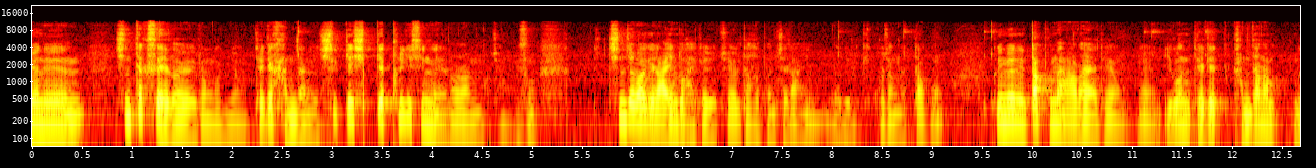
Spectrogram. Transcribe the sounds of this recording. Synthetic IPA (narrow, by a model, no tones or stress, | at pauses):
ɯmjʌnɯn | ɕʰintʰe̞ks͈ɯe̞ɾʌjoiɾʌnɡʌɲotwe̞ɡe̞kandaneoɕʰiɭk͈e̞ɕʰi̥p̚k͈e̞pʰɯɭʎːis͈iŋie̞ɾʌɾanɯnɡʌd͡ʑokesʰʌ | t͡ɕʰind͡ʑʌbaɡeɾaindokaɭkʰjʌd͡ʑʌt̚t͡ɕ͈ojʌɭtʰas̬ʰʌpʌnt͡ɕʰe̞ɾainjʌɡiɾʌkʰe̥kod͡ʑaŋnat̚t͈aɡo | kɯɾʌmjʌnɯnt͈ak̚p͈omjʌnaɾajade̞joje̞iɡʌnɯntwe̞ɡekandanɦa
